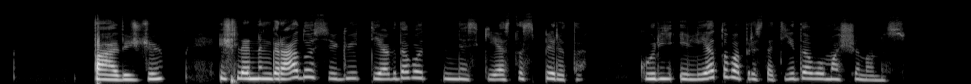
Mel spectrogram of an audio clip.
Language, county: Lithuanian, Klaipėda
